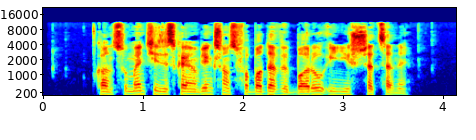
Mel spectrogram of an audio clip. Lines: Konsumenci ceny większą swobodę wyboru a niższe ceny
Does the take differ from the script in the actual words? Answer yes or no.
yes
